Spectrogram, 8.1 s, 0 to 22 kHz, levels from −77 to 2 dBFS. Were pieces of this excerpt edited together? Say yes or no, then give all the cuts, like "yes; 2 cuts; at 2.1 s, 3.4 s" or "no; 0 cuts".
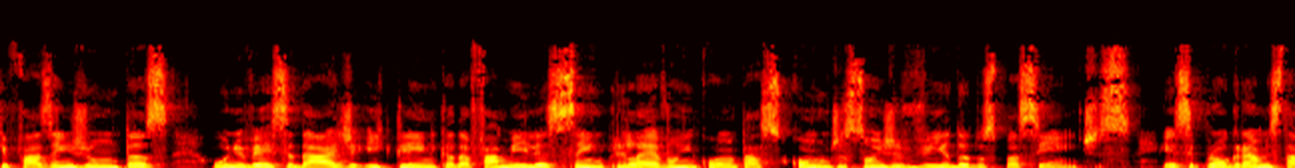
yes; 1 cut; at 7.1 s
